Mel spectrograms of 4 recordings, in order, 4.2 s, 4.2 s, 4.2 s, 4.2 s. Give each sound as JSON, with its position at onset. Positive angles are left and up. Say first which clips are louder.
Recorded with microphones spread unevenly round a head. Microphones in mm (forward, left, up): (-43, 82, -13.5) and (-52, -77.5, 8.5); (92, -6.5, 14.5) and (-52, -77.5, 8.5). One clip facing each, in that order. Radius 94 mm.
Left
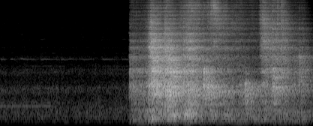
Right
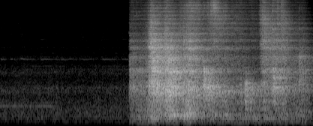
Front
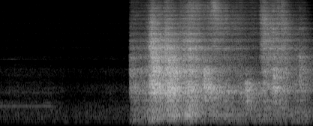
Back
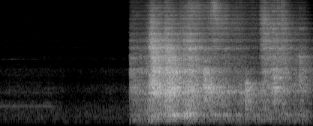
{"t": 1.7, "sound": "tearing paper", "louder": "even, back 1 dB", "azimuth_deg": -160, "distance_m": 1.2}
